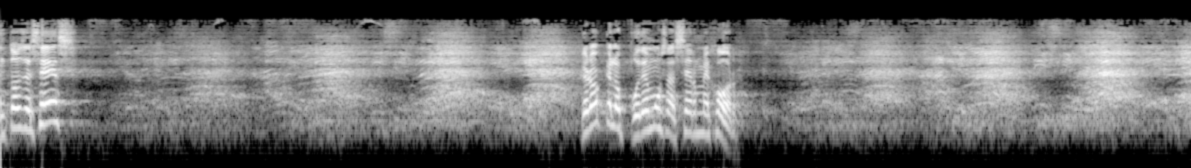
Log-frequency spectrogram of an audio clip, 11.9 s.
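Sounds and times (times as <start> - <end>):
speech: 0.0 - 0.9, 5.8 - 7.5
small group shouting loudly together: 1.3 - 5.8, 8.0 - 11.9.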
